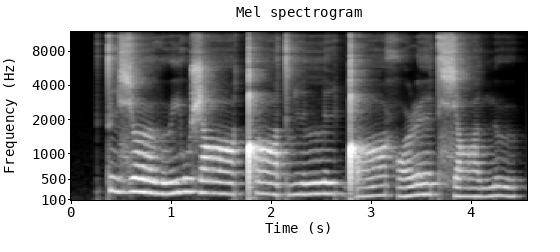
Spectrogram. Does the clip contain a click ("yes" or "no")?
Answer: yes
